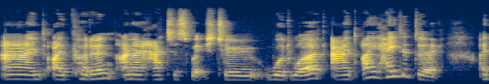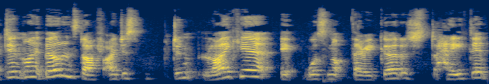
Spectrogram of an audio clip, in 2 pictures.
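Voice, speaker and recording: Using very wide pitch swings, a woman with a British accent and a fairly high pitch speaks at a fairly slow pace. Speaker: vlogger. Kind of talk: casual vlog Q&A. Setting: bedroom.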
